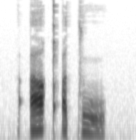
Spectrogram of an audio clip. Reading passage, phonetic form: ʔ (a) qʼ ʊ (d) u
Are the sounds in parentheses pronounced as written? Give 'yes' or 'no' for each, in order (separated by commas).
yes, no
